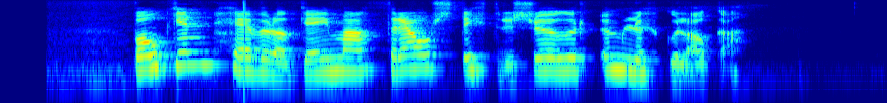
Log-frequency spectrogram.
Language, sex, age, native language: Icelandic, female, 20-29, Icelandic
